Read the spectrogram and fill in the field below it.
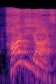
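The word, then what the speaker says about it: ἅγιος: Hagios, exactly. Very good. And this is our word for holy. Hagios.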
